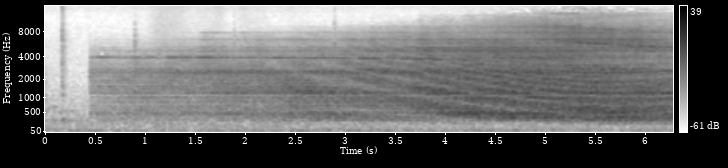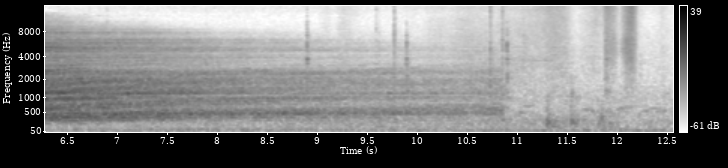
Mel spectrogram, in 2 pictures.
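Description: A jet aircraft engine sound effect swells into a roaring whoosh as if passing by, peaking midway and then fading away, with nothing else heard.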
